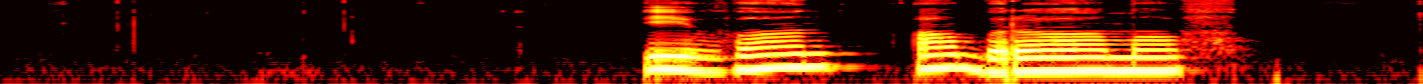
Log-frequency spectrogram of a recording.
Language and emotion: Russian, neutral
